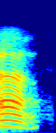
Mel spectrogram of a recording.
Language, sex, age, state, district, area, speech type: Assamese, male, 30-45, Assam, Lakhimpur, urban, conversation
